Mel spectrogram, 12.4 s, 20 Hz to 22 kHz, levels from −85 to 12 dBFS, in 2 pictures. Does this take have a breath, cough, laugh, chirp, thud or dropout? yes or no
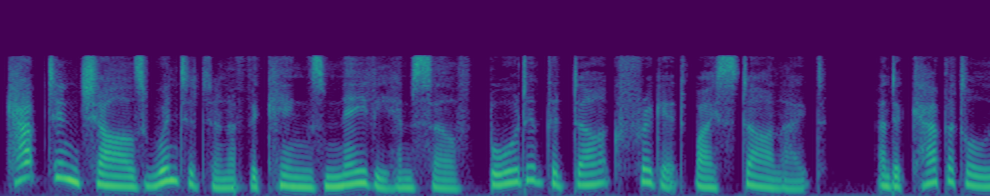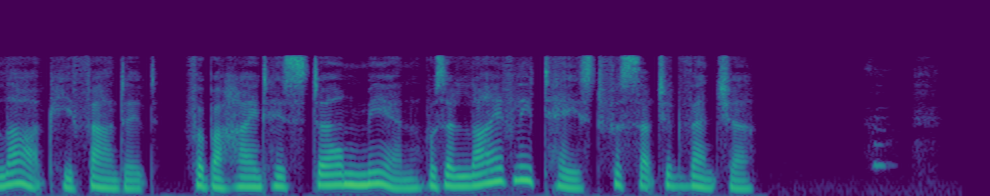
yes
